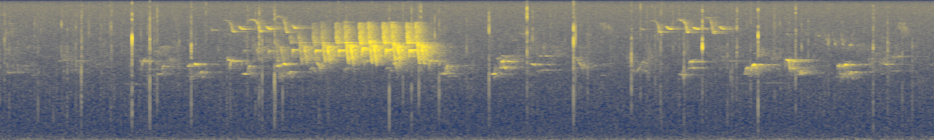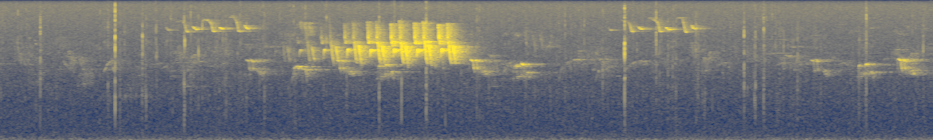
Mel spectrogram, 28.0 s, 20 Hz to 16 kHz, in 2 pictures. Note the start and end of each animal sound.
[0.00, 0.65] American Robin (Turdus migratorius)
[0.00, 28.01] Red-eyed Vireo (Vireo olivaceus)
[2.03, 5.02] American Robin (Turdus migratorius)
[3.09, 4.60] Blackburnian Warbler (Setophaga fusca)
[3.79, 6.65] Ovenbird (Seiurus aurocapilla)
[6.37, 9.78] American Robin (Turdus migratorius)
[9.76, 11.03] Blackburnian Warbler (Setophaga fusca)
[10.15, 13.68] American Robin (Turdus migratorius)
[14.36, 15.59] Mallard (Anas platyrhynchos)
[16.42, 18.04] Blackburnian Warbler (Setophaga fusca)
[17.66, 20.18] American Robin (Turdus migratorius)
[18.34, 21.19] Ovenbird (Seiurus aurocapilla)
[20.99, 23.29] American Robin (Turdus migratorius)
[22.34, 23.85] Great Crested Flycatcher (Myiarchus crinitus)
[23.03, 24.73] Blackburnian Warbler (Setophaga fusca)
[26.08, 28.01] American Robin (Turdus migratorius)

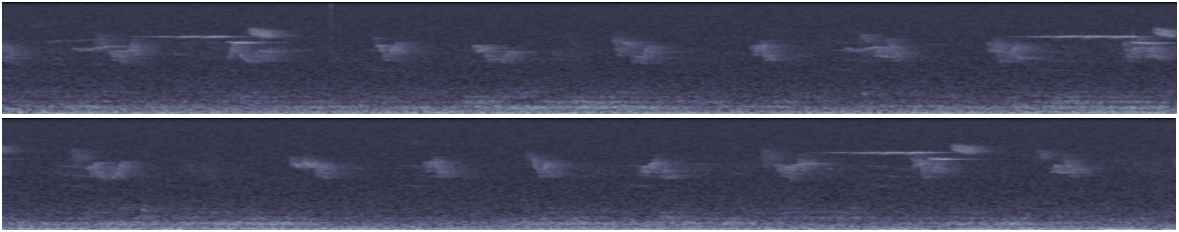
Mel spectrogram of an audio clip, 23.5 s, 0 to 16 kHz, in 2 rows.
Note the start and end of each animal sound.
[0.00, 1.41] Red-breasted Nuthatch (Sitta canadensis)
[0.00, 23.50] Red-eyed Vireo (Vireo olivaceus)
[1.31, 3.14] Black-throated Green Warbler (Setophaga virens)
[8.24, 8.97] Eastern Wood-Pewee (Contopus virens)
[10.14, 12.16] Black-throated Green Warbler (Setophaga virens)
[19.31, 20.04] Eastern Wood-Pewee (Contopus virens)
[19.54, 21.75] Black-throated Green Warbler (Setophaga virens)

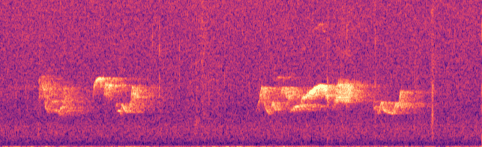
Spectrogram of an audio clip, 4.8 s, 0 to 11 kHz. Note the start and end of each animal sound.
[0.00, 1.75] Red-eyed Vireo (Vireo olivaceus)
[2.43, 4.82] Red-eyed Vireo (Vireo olivaceus)
[2.91, 3.71] Eastern Phoebe (Sayornis phoebe)

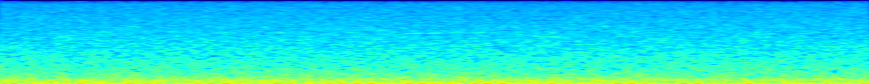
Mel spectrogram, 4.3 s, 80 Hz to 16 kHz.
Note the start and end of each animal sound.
[1.55, 2.50] Black-throated Green Warbler (Setophaga virens)

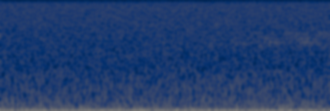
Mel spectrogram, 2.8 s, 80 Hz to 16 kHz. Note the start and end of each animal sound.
[1.84, 2.75] Ovenbird (Seiurus aurocapilla)

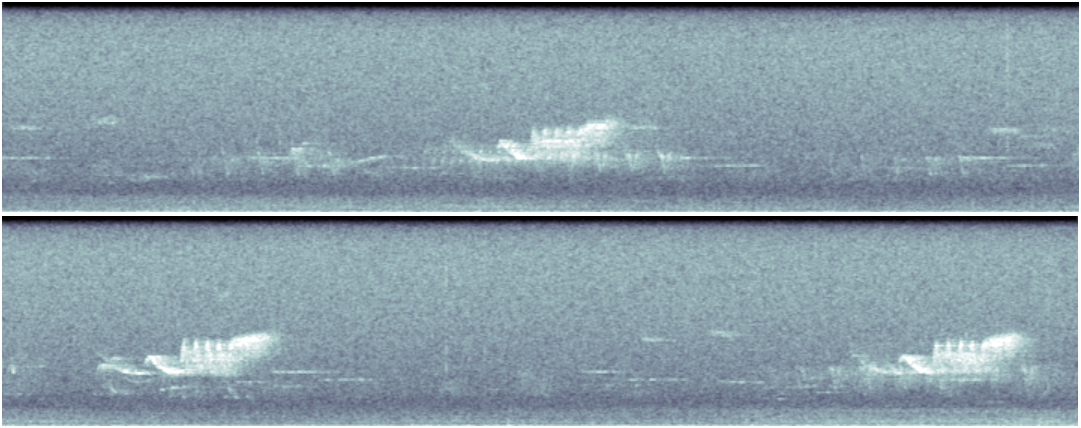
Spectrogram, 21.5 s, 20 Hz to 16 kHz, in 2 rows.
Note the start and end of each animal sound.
[1.76, 3.38] Ovenbird (Seiurus aurocapilla)
[2.49, 4.00] Eastern Wood-Pewee (Contopus virens)
[4.42, 6.27] Black-throated Blue Warbler (Setophaga caerulescens)
[4.88, 6.82] Ovenbird (Seiurus aurocapilla)
[6.42, 7.66] Black-capped Chickadee (Poecile atricapillus)
[8.15, 9.96] Ovenbird (Seiurus aurocapilla)
[9.12, 10.57] Black-capped Chickadee (Poecile atricapillus)
[11.69, 13.85] Black-throated Blue Warbler (Setophaga caerulescens)
[13.33, 14.59] Black-capped Chickadee (Poecile atricapillus)
[16.52, 17.85] Black-capped Chickadee (Poecile atricapillus)
[18.38, 21.44] Ovenbird (Seiurus aurocapilla)
[19.18, 21.12] Black-throated Blue Warbler (Setophaga caerulescens)

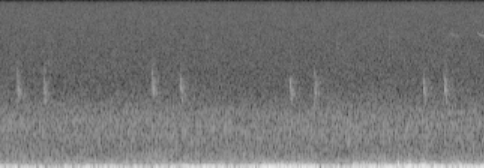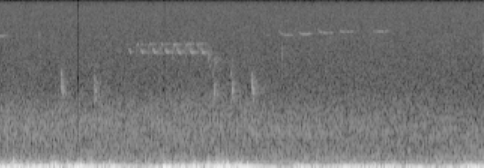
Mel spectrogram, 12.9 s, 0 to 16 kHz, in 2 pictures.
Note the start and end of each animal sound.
[0.00, 9.94] Hermit Thrush (Catharus guttatus)
[7.78, 9.45] Yellow-rumped Warbler (Setophaga coronata)
[9.85, 11.70] Golden-crowned Kinglet (Regulus satrapa)

